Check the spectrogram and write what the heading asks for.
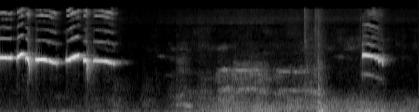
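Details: Thick-billed white-eye from NTT, Indonesia, singing its basic song (kicau dasar): a quick burst of clear, down-slurred whistles, then a stretch of low background noise with faint tones, ending with one more short whistle.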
